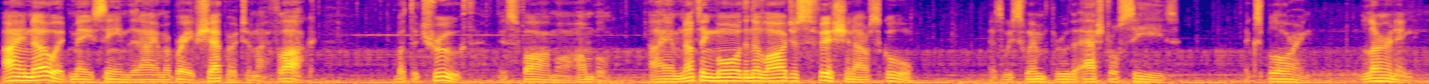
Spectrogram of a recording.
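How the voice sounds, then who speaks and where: An actor voicing a serene, devout male cult leader in a video game, soft-spoken and formal. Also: low-pitched, a little hiss or hum.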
